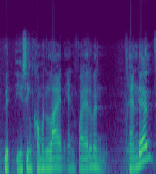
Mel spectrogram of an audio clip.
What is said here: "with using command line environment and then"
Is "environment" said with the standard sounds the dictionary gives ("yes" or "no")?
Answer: no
